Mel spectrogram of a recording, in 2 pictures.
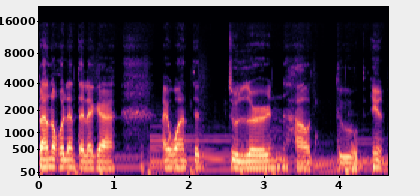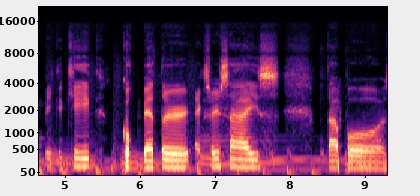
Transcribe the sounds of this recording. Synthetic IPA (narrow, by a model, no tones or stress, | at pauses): plaːnokolaŋt̪ɐlɐɡa | ʔɐjwãnt̪ɛd̪̚ | t̪ulɛɹnhaw | t̪uɐjonmejkɐkʰejkːʊk̚bɛt̪ɛɹʔɛksɛɹsajs | t̪aːpo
